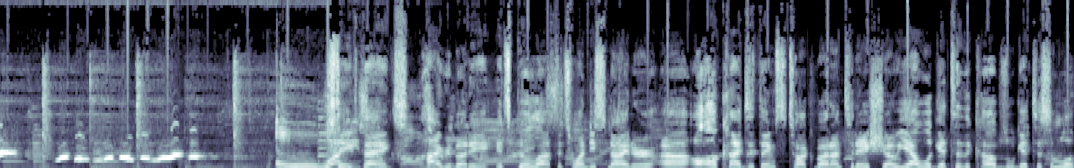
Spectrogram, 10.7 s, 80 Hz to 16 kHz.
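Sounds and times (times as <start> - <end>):
person whistling a short tune: 0.0 - 2.2
speech: 2.8 - 10.7.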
